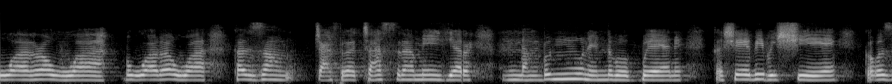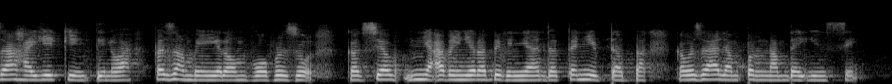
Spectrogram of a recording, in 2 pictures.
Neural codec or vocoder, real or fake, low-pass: codec, 16 kHz, 1.1 kbps, Voila-Tokenizer; fake; 7.2 kHz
